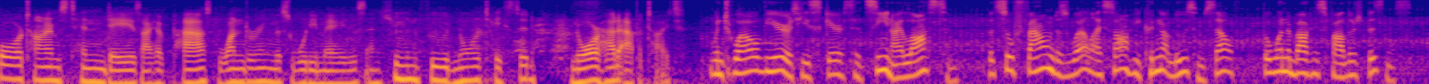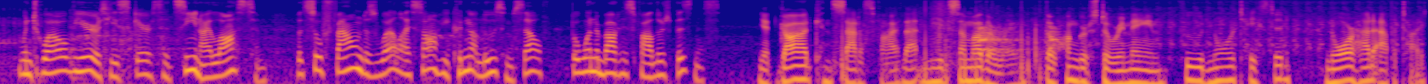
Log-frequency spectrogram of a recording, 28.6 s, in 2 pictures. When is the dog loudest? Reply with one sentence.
The loudest moment of the dog is at 24 seconds.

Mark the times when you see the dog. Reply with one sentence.
The dog can be heard from 4.8 to 6.5 s and from 22.6 to 24.9 s.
